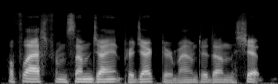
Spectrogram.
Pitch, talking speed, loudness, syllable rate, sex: 115 Hz, 215 wpm, -21 LUFS, 5.3 syllables/s, male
